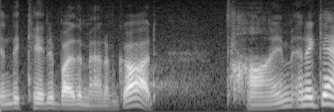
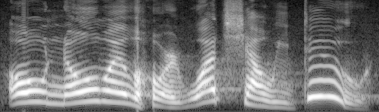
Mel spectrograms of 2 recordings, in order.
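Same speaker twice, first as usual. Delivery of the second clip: high, loud panicked cry; a terrified servant begging his master; alarmed servant pleading, much higher and louder; frightened servant; 12 semitones higher, 8 dB louder, slower than usual. Acted. Frightened servant in read story.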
